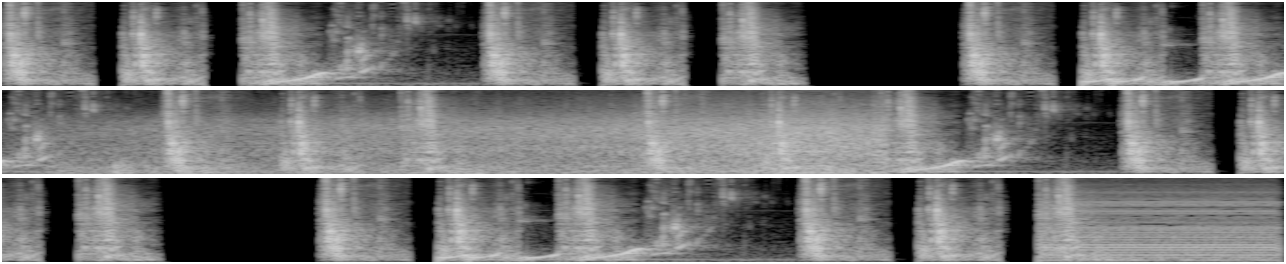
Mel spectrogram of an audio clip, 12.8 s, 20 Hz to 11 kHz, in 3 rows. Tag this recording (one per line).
door
150bpm
door-handle
simple
bubble
buzz
rhythm
Joana
loop
fridge
4bars
refrigerator
buzzing
bubbling
seamless-loop
rhythmic
loopable
Continuum-4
